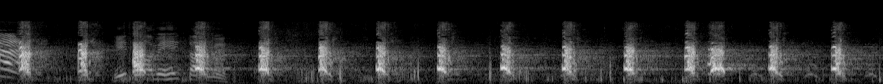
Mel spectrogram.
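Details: Female Giant Schnauzer Thora, one year seven months old, barking in bitework training: loud, harsh barks repeated steadily about every half second, roughly fifteen in a row, with a brief whine-like sound early on.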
